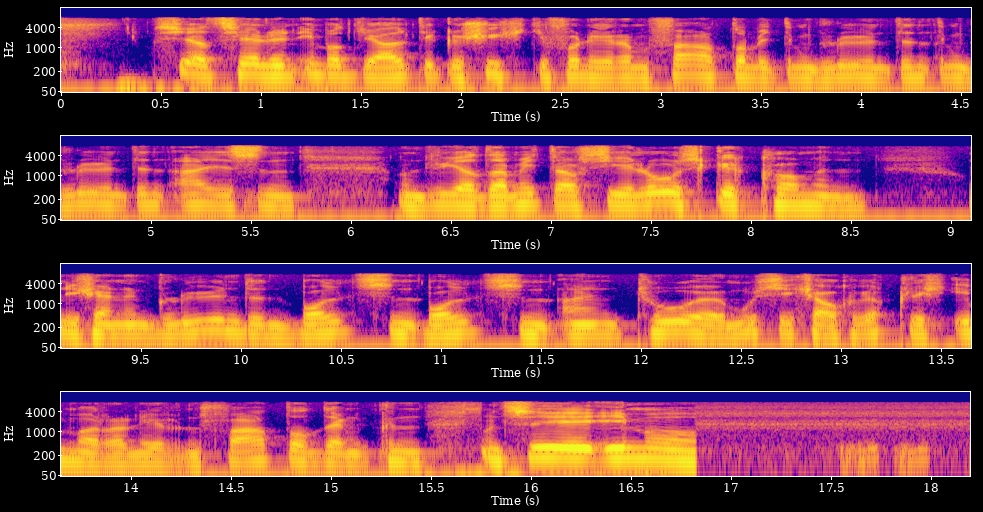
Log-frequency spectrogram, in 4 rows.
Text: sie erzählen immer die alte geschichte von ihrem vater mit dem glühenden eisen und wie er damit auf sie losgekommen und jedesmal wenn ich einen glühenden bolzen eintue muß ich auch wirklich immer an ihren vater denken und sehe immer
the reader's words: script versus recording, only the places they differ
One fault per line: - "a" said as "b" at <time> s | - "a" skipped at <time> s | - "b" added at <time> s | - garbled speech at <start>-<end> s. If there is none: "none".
- "dem glühenden" added at 4.4 s
- "und jedesmal wenn" skipped at 8.6 s
- "bolzen" added at 10.9 s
